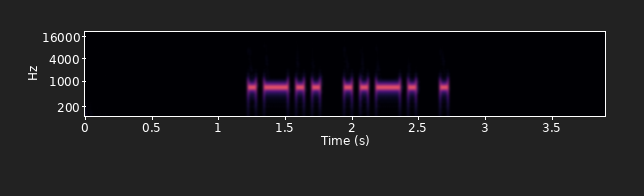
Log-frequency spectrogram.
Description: Morse code, heard as a keyed tone, about 20 wpm, 700 Hz. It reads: LFE
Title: USA Call Sign Postfixes - 3 Letters 20wpm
